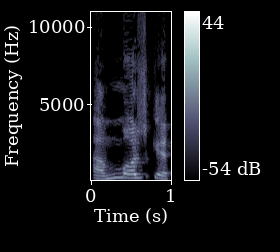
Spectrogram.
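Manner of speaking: high, incredulous, amused question; high-pitched scoffing at the demand; laughing disbelief. Acted. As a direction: ask it through mock laughter. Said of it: "looks at him and starts laughing".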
